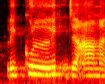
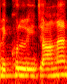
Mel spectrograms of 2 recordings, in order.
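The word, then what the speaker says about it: لِكُلٍّ جَعَلْنَا: Tadi ada sedikit di dalam pembacaan yang likulli ja'alna ya. Tadi Elma likulli ja'alna itu ada tanwin dan dibacanya ikhfa ya. Jadi bukan likulli ja'alna tapi dibacanya likulli ja'alna.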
